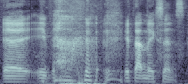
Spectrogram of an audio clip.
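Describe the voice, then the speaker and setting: A young man with a London accent rambles through casual gameplay commentary, tripping over repeated words and dropping the odd curse. His voice sits a little low but comes across bright and forceful. There is a faint noise behind him. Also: lively intonation, takes it slowly. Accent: London English.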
